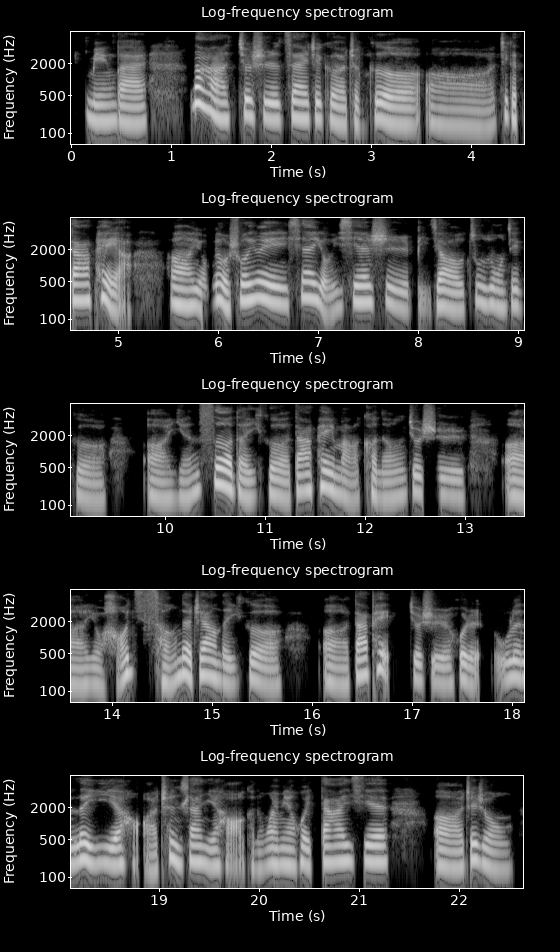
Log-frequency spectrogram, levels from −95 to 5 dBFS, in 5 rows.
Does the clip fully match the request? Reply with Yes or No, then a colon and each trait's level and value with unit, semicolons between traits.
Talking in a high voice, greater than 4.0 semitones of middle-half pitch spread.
No: medium, 175 Hz; average, 4.7 semitones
